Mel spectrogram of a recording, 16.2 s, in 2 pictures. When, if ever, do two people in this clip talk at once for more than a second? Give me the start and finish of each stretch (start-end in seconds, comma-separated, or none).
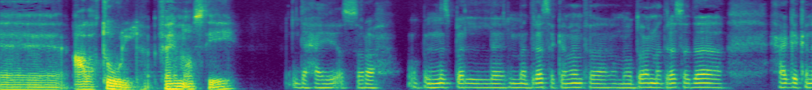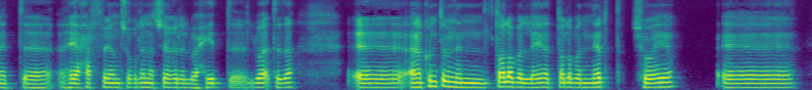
none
